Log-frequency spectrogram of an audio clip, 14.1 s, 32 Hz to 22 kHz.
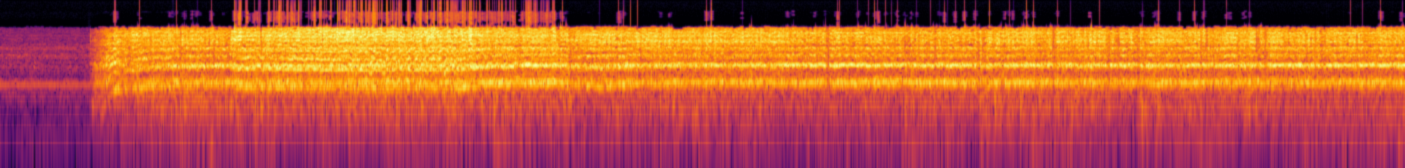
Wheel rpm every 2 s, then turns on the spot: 80, 210, 220, 230, 230, 230, 230.
none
